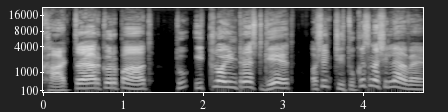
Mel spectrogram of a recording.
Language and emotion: Goan Konkani, surprised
